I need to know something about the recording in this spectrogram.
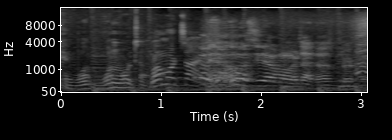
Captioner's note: laughs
